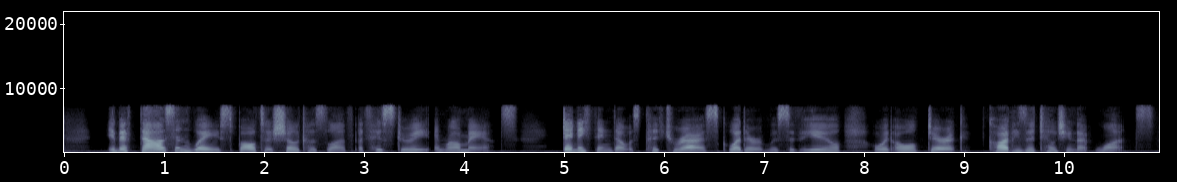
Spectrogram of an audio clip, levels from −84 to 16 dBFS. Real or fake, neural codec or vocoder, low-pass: fake; codec, 16 kHz, 0.5 kbps, FunCodec, trained on Chinese and English, 25 frames a second; 7.2 kHz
